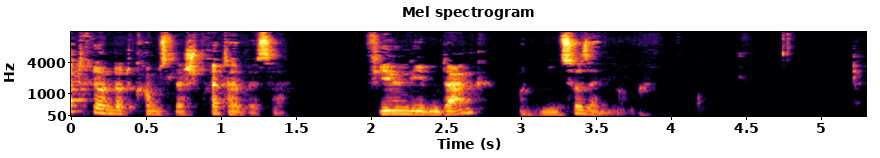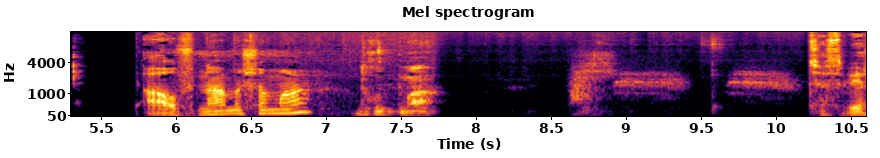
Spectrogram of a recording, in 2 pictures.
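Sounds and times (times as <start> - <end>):
speech: 0.0 - 4.0, 5.7 - 7.8, 8.6 - 8.9, 10.2 - 10.5
raven cawing outside the window: 8.6 - 10.3.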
